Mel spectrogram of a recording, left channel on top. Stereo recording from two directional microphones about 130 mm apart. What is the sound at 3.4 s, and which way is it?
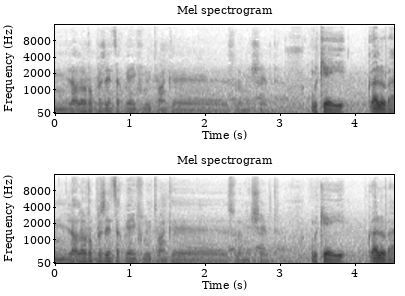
Speech, 5° left (ahead or behind).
